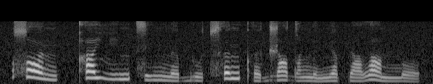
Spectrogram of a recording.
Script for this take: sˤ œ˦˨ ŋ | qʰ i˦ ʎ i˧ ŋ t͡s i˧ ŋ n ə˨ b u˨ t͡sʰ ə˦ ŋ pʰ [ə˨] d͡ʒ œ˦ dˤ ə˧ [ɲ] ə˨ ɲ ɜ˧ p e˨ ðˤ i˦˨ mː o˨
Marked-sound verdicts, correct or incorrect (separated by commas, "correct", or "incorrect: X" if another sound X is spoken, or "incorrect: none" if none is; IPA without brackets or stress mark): correct, incorrect: ŋ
